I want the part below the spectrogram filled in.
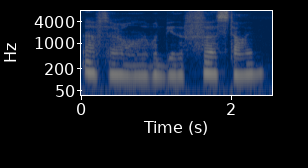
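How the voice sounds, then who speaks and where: A man playing a misunderstood, weary villain wizard in an ASMR fantasy roleplay, amused and softly menacing, talking teasingly and half in whispers. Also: mid-range voice, little pitch movement, unhurried, breathy edge. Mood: quiet menace.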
